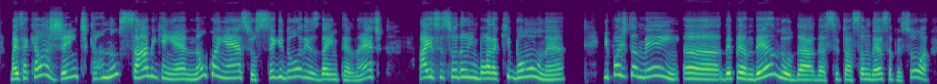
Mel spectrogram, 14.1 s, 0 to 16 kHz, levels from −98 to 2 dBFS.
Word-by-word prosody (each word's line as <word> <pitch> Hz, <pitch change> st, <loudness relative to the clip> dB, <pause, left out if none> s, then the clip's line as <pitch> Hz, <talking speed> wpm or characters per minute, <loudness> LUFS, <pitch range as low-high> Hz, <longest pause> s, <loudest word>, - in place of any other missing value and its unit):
mas 235 Hz, +2 st, +4 dB
aquela 335 Hz, +9 st, 0 dB
gente 280 Hz, -, 0 dB
que -, -, -11 dB
ela 250 Hz, +3 st, -5 dB
não 330 Hz, +9 st, +2 dB
sabe 345 Hz, -3 st, +1 dB
quem 245 Hz, -7 st, -2 dB
é, 225 Hz, 0 st, +1 dB
não 235 Hz, -, -3 dB
conhece, 285 Hz, -, 0 dB
os 200 Hz, -1 st, -6 dB
seguidores 295 Hz, -2 st, -2 dB
da 230 Hz, +1 st, +3 dB
internet. 215 Hz, -, -4 dB, 0.6 s
"Aí 290 Hz, +3 st, +4 dB
esses 290 Hz, -1 st, -6 dB
foram 315 Hz, 0 st, -1 dB
embora." 260 Hz, -4 st, +2 dB
Que 285 Hz, +8 st, -4 dB
bom, 305 Hz, +2 st, 0 dB
né? 205 Hz, +1 st, -2 dB, 0.6 s
E 305 Hz, -, 0 dB
pode 410 Hz, 0 st, -1 dB
também, 325 Hz, -, -2 dB
hã, 225 Hz, -3 st, +3 dB
dependendo 250 Hz, -, +4 dB
da 200 Hz, 0 st, +2 dB
da 190 Hz, -1 st, -4 dB
situação 220 Hz, +2 st, -4 dB
dessa 220 Hz, +1 st, -1 dB
pessoa, 230 Hz, -, -4 dB
260 Hz, 135 wpm, -20 LUFS, 220-315 Hz, 0.6 s, mas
